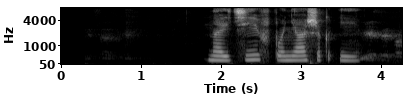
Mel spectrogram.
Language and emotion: Russian, neutral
